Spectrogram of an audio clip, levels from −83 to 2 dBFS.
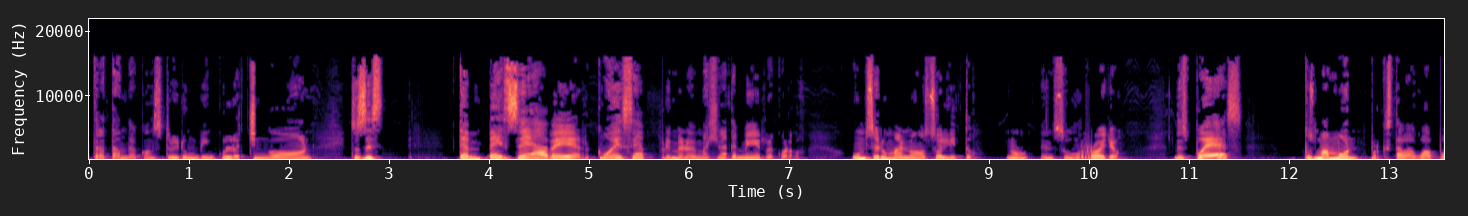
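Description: Whole compressed frames were skipped, missing from the stream or rejected by the decoder as damaged, so playback jumps forward by multiples of the 23.2 ms frame. At 1.64 s, after "de construir un vínculo", about three frames (roughly 70 ms) vanish. At 5.10 s, between "te empecé a ver" and "ese primero", around 100 ms goes. At 6.35–6.37 s, before "mi recuerdo un ser", a single frame drops.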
